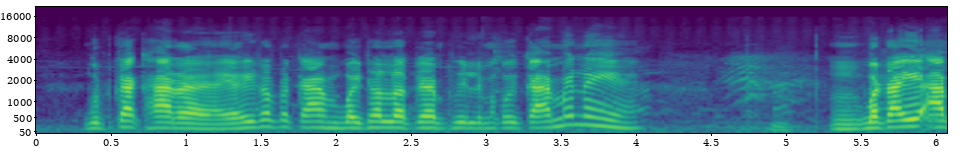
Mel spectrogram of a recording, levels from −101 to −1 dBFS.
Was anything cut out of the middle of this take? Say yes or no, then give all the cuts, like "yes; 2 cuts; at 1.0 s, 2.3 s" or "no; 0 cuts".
no; 0 cuts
